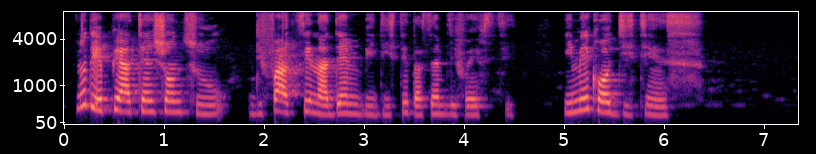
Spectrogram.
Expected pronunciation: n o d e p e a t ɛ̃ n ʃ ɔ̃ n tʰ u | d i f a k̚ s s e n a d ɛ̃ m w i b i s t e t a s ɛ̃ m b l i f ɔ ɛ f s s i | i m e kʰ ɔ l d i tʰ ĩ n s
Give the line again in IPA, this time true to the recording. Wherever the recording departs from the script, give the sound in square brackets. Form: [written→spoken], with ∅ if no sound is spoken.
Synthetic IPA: n o d e p e a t ɛ̃ n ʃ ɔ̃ n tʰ u | d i f a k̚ [s→t] s e n a d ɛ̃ m [w→b] i [b→d] i s t e t a s ɛ̃ m b l i f ɔ ɛ f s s i | i m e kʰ ɔ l d i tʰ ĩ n s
